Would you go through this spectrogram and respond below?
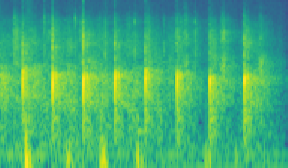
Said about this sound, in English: Give another hand clap of praise for the virtues of Ma'at.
